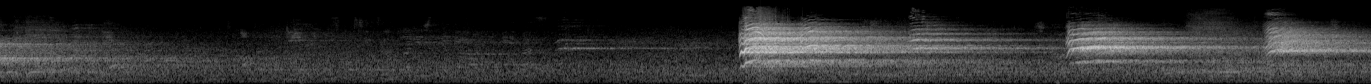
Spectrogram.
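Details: Beluga at a training session with all the belugas taking part, Port of Nagoya Public Aquarium, 2 April 2023; faint low murmurs give way to three loud, harmonic, buzzy squeals that open with a sharp rise, each held about two seconds.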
